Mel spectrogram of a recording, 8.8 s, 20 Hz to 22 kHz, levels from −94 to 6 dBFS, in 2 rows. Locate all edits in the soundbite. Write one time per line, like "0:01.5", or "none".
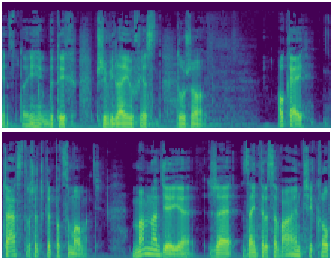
0:02.3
